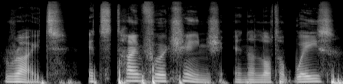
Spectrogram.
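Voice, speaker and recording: A man acts as a serious teenage idol student in an anime fan dub. His voice is smooth and clear in a dry, close recording. He explains things earnestly, in formal, measured sentences. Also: mid-range voice, no echo. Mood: hopeful, determined. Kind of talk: scripted anime game fan dub acting.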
